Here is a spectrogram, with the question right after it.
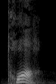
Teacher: Sounds coming from the back of your throat and say trois.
